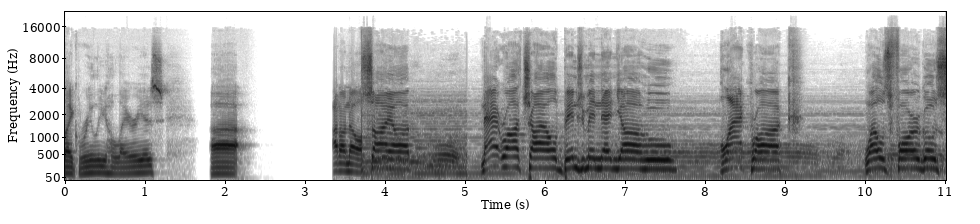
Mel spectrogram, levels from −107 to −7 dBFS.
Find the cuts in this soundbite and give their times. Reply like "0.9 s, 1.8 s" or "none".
3.7 s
